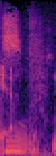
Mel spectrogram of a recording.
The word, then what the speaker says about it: St Albans: It's St Albans. Pronounce it correctly. – St Albans. St Albans, like Pran. – St Albans. – Yeah. Snorbans.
